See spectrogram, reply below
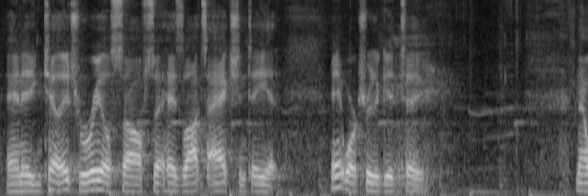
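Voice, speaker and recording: A man from Arkansas, United States, hosts a fishing vlog, speaking with a Southern Arkansas accent at medium pitch. His how-to demonstration is casual, folksy, and plain-spoken.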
